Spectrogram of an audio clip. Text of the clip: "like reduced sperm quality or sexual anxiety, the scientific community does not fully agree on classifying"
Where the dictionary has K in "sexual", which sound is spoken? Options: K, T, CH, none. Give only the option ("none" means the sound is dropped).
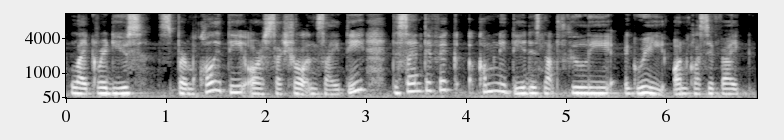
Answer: K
